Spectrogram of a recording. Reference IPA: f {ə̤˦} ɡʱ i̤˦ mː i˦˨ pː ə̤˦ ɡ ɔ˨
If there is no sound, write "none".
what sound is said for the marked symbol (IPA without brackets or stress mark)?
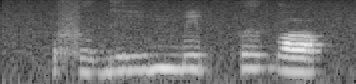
ə̤˨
